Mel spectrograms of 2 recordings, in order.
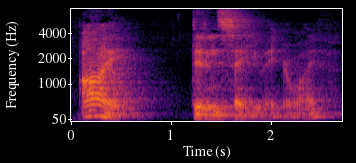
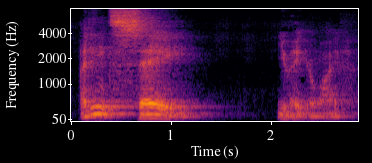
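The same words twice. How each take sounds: First: The word 'I' carries the stress. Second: The word 'say' carries the stress. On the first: Someone else said it. "That implies that I didn't say it, but someone did" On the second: It was implied rather than said. "That means you maybe inferred it"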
